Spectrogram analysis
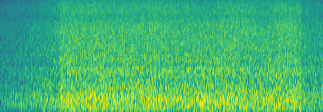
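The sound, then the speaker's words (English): Water rushes through the large arch-shaped openings of a river dam beside a power plant near Keokuk's riverfront, on the river between Illinois and Iowa. It makes a loud, continuous, even roar, alone and unbroken throughout. “That's the sound of water rushing through the large arch-shaped openings in the dam.”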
